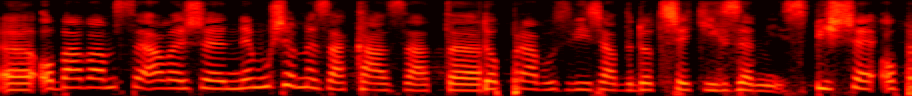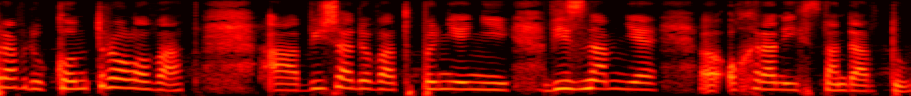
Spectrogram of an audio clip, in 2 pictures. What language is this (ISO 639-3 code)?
ces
